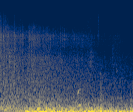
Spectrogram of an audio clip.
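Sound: explosion sound effect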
